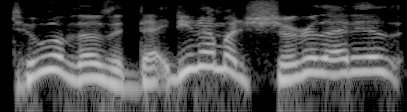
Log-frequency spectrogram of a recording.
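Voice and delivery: high, loud disbelieving outburst; mock incredulity. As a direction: imitate an appalled friend demanding an answer. Acting Tom's disbelief at the sugar.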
